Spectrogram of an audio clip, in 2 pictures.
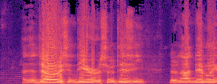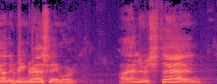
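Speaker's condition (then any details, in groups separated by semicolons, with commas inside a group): Deafness; unsure of microphone volume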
